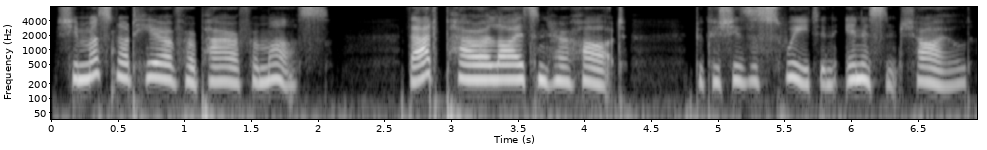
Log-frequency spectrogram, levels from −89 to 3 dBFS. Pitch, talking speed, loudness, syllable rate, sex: 225 Hz, 200 wpm, -19 LUFS, 5.1 syllables/s, female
